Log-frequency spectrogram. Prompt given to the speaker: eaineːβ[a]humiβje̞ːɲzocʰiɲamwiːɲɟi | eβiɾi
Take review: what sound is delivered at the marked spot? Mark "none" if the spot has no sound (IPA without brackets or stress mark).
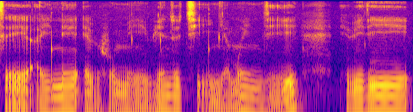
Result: i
